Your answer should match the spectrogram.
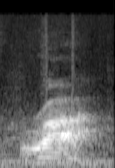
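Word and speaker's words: ra (רע): But the actual definition of the word, if you go to Strong's, is it's the word ra, R-A, and it's pronounced R-A-H, I believe.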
